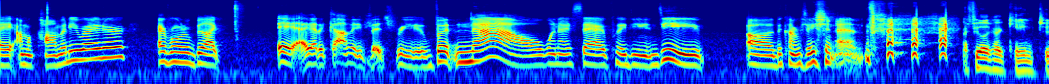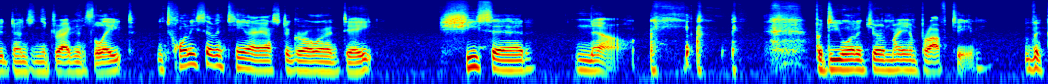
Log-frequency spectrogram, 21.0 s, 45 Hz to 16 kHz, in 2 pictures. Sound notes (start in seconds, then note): 8.7 laughing; 16.8 chuckling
